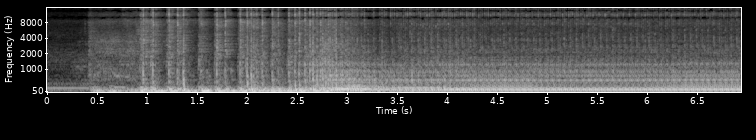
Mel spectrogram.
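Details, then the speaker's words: Blown 1957 Chevy gasser V8; short crank, catches and flares up, then settles into a steady, even lumpy idle with no knocks or misses: normal start-up and idle. "Sounds good. Sounds [snorts] healthy. Sounds like I should have took it last night."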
